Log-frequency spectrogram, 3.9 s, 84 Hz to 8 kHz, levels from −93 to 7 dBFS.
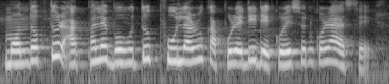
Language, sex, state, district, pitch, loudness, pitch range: Assamese, female, Assam, Sonitpur, 275 Hz, -13 LUFS, 250-300 Hz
